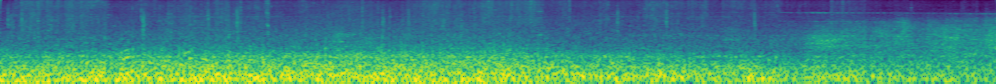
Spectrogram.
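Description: Airplane cabin roar during takeoff: a loud, steady, low rumble of engine and airflow noise that holds without a break for the whole stretch.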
